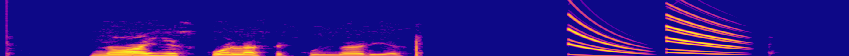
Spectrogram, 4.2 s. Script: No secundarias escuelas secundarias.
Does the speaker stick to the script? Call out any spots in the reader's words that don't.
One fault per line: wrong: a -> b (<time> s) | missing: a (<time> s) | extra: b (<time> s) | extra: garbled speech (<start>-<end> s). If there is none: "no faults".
wrong: secundarias -> hay (0.7 s)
